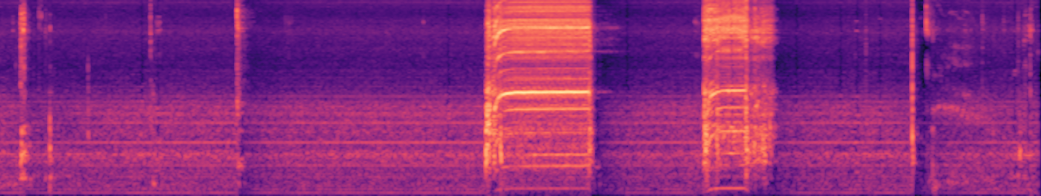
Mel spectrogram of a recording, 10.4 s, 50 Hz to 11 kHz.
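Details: New replacement drive motors in an ICT 6 series bill acceptor. Two short, clean high-pitched whirs of about a second each, smooth with no grinding; a healthy motor running normally.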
